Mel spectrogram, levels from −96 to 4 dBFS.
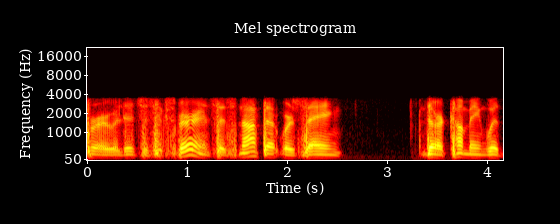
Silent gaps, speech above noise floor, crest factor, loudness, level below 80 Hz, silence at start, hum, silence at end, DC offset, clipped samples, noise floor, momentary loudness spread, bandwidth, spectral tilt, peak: none; 57 dB; 20 dB; -24 LUFS; -78 dBFS; 0 s; none; 0.05 s; under 0.1%; under 0.1%; -80 dBFS; 8 LU; 3.6 kHz; -9 dB/octave; -4 dBFS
